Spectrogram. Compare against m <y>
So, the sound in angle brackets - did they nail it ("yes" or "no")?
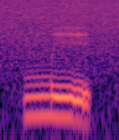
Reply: no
